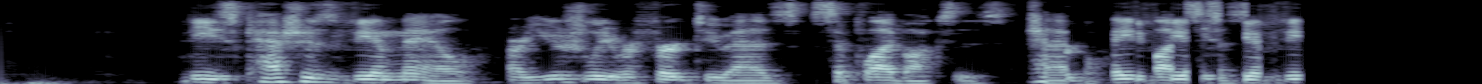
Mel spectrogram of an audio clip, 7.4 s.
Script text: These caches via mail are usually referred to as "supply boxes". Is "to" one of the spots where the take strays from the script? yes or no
no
